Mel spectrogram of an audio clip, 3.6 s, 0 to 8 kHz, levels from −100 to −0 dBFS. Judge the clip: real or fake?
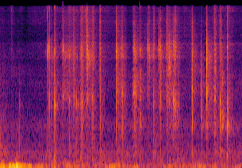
fake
